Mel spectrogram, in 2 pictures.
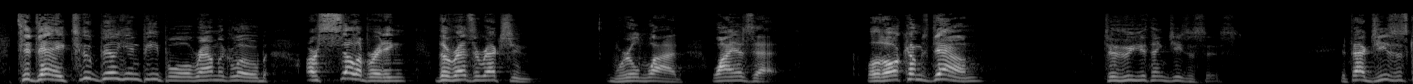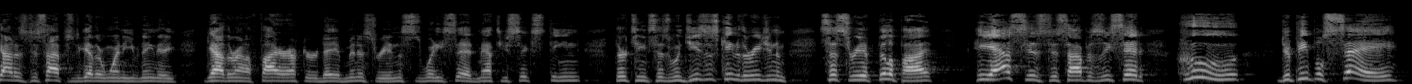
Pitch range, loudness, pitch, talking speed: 160-215 Hz, -28 LUFS, 185 Hz, 155 wpm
